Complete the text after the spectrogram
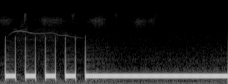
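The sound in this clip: Telephone line tone after a call drops: five short, evenly spaced beeps, then a steady continuous tone at the same pitch, loud and alone.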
